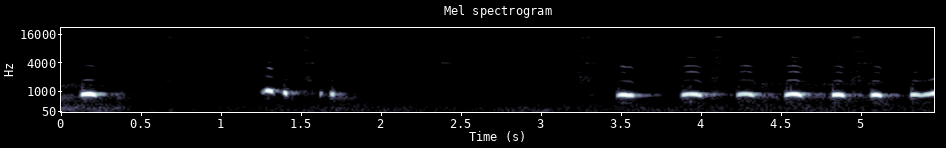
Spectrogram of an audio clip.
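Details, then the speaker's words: Lux Bakelite cuckoo clock bellows with the case's side hole plugged: hollow whistling puffs on one pitch, a short cluster then a quick run of eight. This is a clean low note; releasing the hole gives the high note. "because right now it sounds like a low note bellow."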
